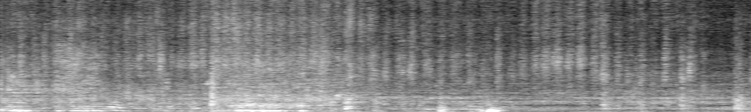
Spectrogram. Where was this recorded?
in a restroom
